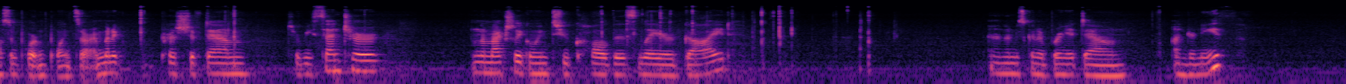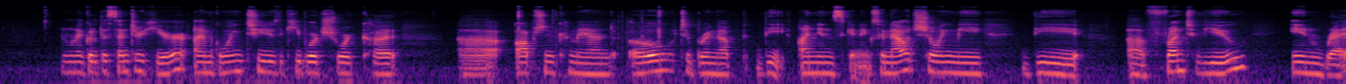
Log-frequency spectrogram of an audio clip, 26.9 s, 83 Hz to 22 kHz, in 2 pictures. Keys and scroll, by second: 3.5 shift+m, 7.4-9.2 typing, 9.5 Return, 20.6 alt+super+o.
